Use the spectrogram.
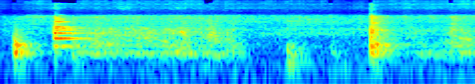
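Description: A spoon clatters and scrapes against a pan while onions are stirred with ginger garlic paste, giving several sharp metallic knocks and softer scraping strokes between them, fairly close.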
